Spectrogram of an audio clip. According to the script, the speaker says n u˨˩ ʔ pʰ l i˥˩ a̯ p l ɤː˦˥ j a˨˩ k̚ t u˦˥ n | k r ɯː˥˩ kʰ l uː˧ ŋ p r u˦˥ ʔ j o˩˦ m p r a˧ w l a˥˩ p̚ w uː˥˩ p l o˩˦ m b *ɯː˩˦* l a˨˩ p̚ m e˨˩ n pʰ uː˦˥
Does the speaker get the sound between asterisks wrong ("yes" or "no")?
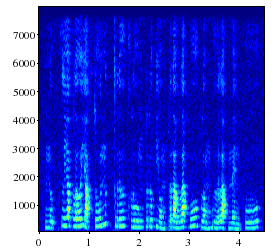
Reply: no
